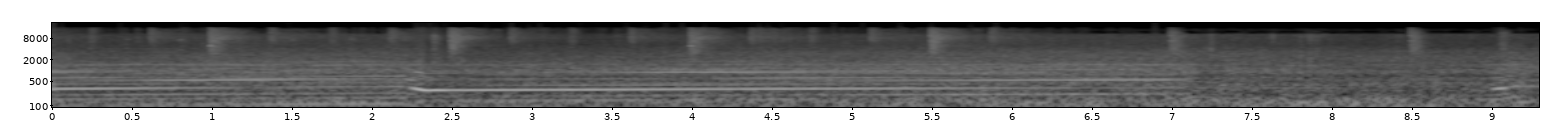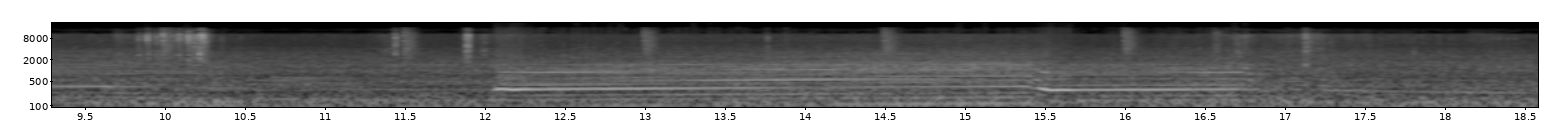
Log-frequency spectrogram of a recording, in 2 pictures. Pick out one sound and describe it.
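A car engine roars loudly as it revs up through the gears.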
